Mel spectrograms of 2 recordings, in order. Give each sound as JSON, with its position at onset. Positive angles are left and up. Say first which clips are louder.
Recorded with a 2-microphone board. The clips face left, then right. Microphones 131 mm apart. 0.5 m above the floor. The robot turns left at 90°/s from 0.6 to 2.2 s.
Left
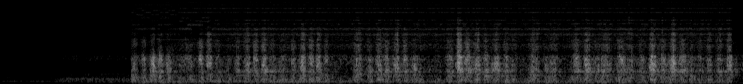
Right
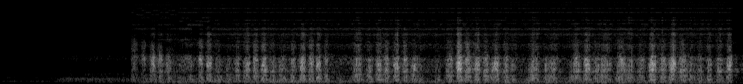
{"t": 1.3, "sound": "writing", "louder": "left 2 dB", "side_deg": 30, "distance_m": 0.8}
